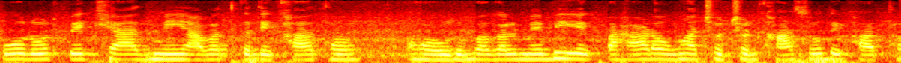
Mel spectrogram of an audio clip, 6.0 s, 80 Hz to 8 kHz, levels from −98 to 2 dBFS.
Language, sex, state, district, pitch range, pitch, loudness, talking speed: Bhojpuri, female, Bihar, East Champaran, 205-215 Hz, 210 Hz, -13 LUFS, 200 wpm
